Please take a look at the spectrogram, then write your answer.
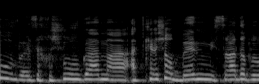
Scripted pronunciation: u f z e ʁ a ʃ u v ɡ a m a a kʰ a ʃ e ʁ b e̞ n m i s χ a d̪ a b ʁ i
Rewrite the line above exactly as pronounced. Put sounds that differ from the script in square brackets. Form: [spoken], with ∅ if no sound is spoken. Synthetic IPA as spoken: u [v] z e [χ] a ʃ u v ɡ a m a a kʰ [e] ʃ e ʁ b e̞ n m i s [ʁ] a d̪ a b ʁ i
